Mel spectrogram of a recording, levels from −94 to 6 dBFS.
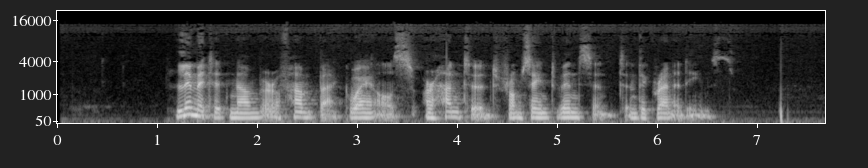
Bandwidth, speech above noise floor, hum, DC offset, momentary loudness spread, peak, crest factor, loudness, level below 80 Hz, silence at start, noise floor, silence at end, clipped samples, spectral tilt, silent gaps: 15 kHz; 39 dB; none; under 0.1%; 12 LU; 0 dBFS; 20 dB; -19 LUFS; -46 dBFS; 1.2 s; -57 dBFS; 0.45 s; under 0.1%; -6.5 dB/octave; none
